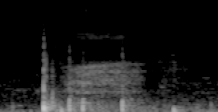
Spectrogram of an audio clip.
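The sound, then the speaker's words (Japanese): Fireworks thump and pop in an irregular series of five or so soft bursts, with a faint crackling shimmer lingering between the blasts. “お姉ちゃん、こうして君と二人で花火見るの憧れだったから嬉しいな。”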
